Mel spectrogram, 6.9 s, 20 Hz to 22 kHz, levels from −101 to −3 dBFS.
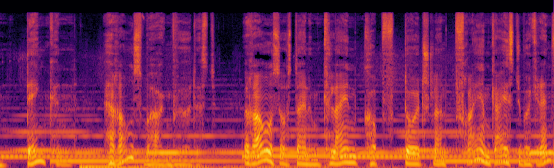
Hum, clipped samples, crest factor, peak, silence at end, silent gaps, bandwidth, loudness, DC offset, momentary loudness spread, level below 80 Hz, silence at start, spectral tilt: none; under 0.1%; 18 dB; -4 dBFS; 0 s; none; 16.5 kHz; -22 LUFS; under 0.1%; 7 LU; -36 dBFS; 0 s; -5.5 dB/octave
